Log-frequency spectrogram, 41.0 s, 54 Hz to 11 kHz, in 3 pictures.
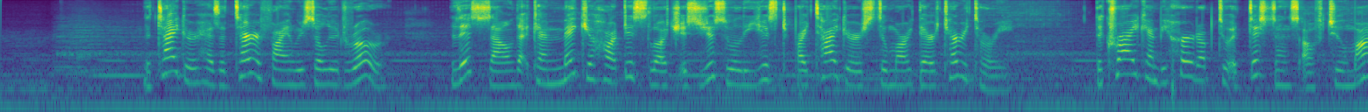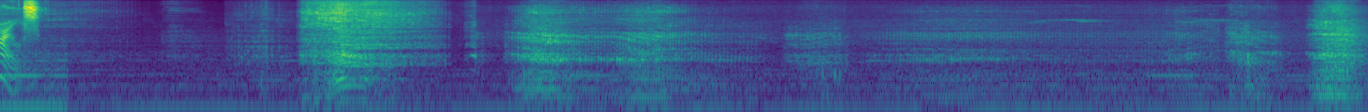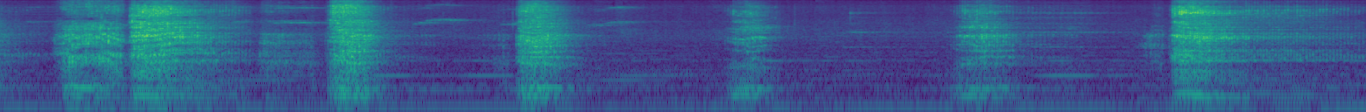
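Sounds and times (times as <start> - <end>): tiger roaring: 10.1 - 10.9, 14.1 - 33.4, 34.6 - 35.3, 36.8 - 38.1, 38.8 - 41.0
tiger grunting calls: 10.1 - 11.0, 14.1 - 33.8, 34.6 - 35.4, 36.8 - 38.2, 38.8 - 41.0.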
